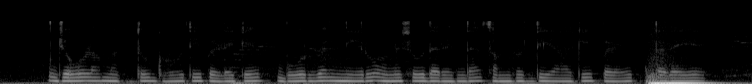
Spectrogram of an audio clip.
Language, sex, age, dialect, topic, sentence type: Kannada, female, 36-40, Mysore Kannada, agriculture, question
